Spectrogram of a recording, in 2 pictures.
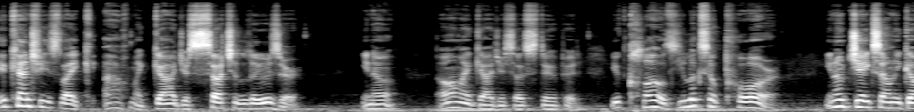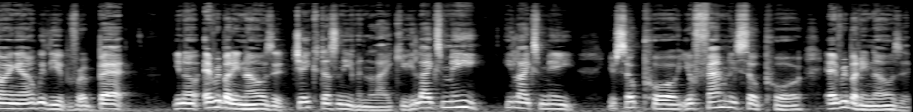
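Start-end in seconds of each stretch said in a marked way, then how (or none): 1.1-18.3 mocking, catty mean-girl taunting voice. Mocking a politician by acting out her reply as a mean girl: mean girl voice. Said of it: "she really turns into the mean girl".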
